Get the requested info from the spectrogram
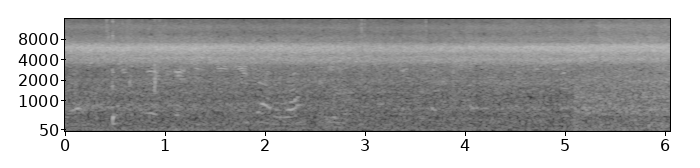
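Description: Chorus of 17-year periodical cicadas (Brood X): a loud, steady, high-pitched buzz from countless insects together, unbroken throughout.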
